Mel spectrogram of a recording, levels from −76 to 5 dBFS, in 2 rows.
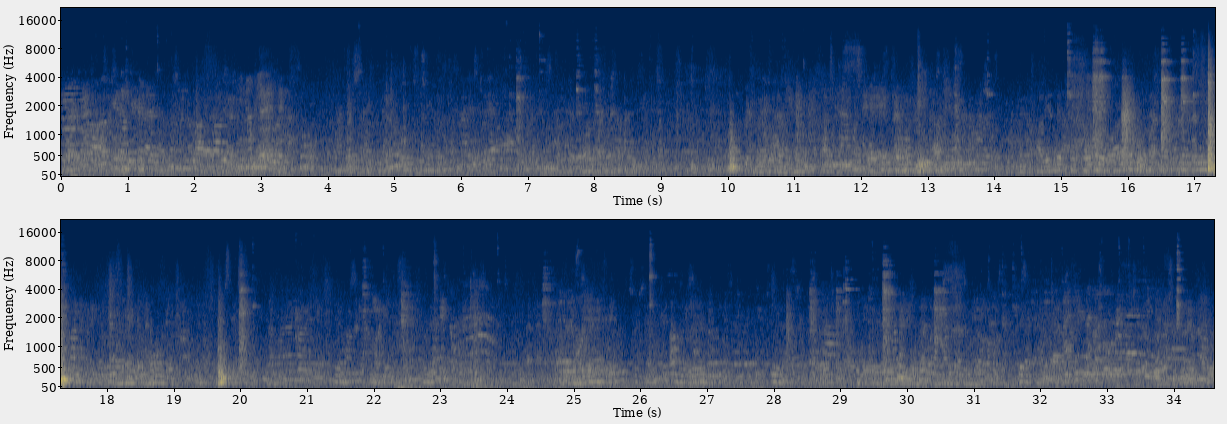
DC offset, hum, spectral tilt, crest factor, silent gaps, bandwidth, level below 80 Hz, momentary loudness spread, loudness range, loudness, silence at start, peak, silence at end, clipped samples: under 0.1%; none; -6 dB/octave; 26 dB; none; 16 kHz; -52 dBFS; 9 LU; 9 LU; -34 LUFS; 0 s; -8 dBFS; 0 s; under 0.1%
